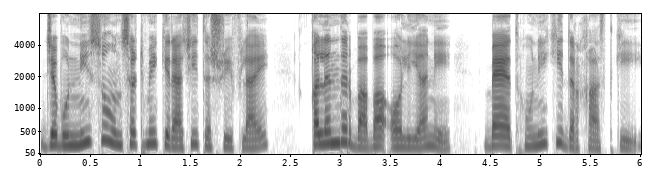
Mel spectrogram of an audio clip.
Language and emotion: Urdu, neutral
